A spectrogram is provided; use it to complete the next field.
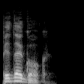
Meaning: pedagogue, teacher
- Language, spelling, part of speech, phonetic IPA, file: Russian, педагог, noun, [pʲɪdɐˈɡok], Ru-педагог.ogg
